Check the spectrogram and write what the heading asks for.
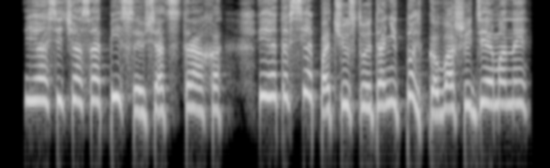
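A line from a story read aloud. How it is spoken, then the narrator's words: Spontaneous wail. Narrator (Russian): взвыла непосредственная Ермина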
